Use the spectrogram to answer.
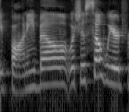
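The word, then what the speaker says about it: Bonne Bell: Where I'm from, everybody says Bonbell, but I think it's actually Bonnie Bell, which is so weird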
